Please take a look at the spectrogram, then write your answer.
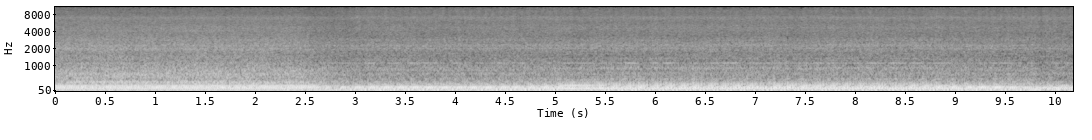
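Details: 1979 Volvo 240 with the exhaust swapped from another 240 and the intake pre-heater hose removed, first start; rough, lumpy idle with a loud puffing rasp from a massive exhaust manifold leak.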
